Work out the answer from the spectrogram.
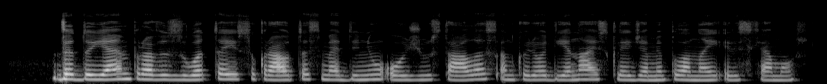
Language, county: Lithuanian, Marijampolė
